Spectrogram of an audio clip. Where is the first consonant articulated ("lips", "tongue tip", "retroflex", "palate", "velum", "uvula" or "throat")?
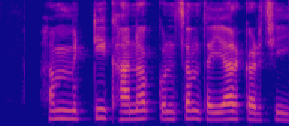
throat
